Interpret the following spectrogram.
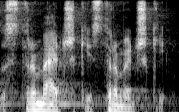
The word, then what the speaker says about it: Strmecki: to pronounce, but really his last name is pronounced Strmecki.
